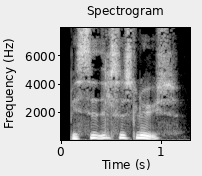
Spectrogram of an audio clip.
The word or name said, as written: besiddelse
